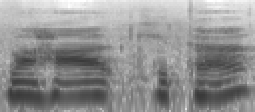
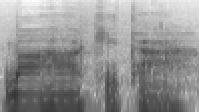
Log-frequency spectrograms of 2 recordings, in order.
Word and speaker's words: Mahal kita: Like, Mahal kita. I think that's how you say it. how do you say it? Mahal kita. Maha kita.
